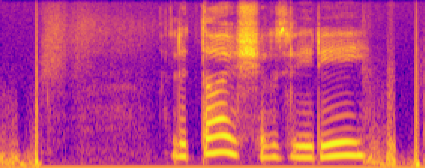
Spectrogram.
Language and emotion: Russian, sad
